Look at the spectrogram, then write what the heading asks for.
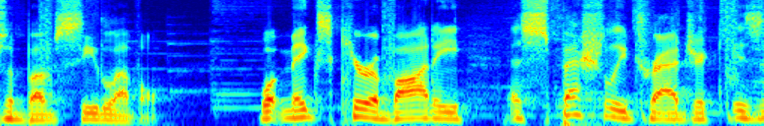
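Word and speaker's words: Kiribati: Kiraabati, pronounced Kier Ubaz, is a remote island nation in the Pacific with many of its islands sitting barely 2 meters above sea level. What makes Kiraabati especially tragic is its cultural richness.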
